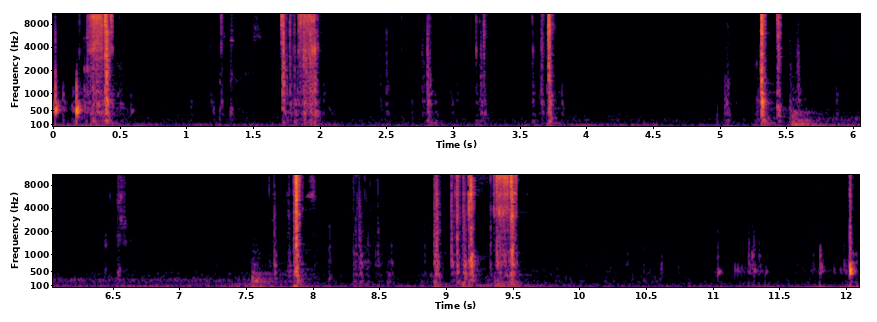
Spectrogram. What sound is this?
Car Keys, Click, Metal
I recorded some car keys entering in the whatever-called thing in a closed car.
